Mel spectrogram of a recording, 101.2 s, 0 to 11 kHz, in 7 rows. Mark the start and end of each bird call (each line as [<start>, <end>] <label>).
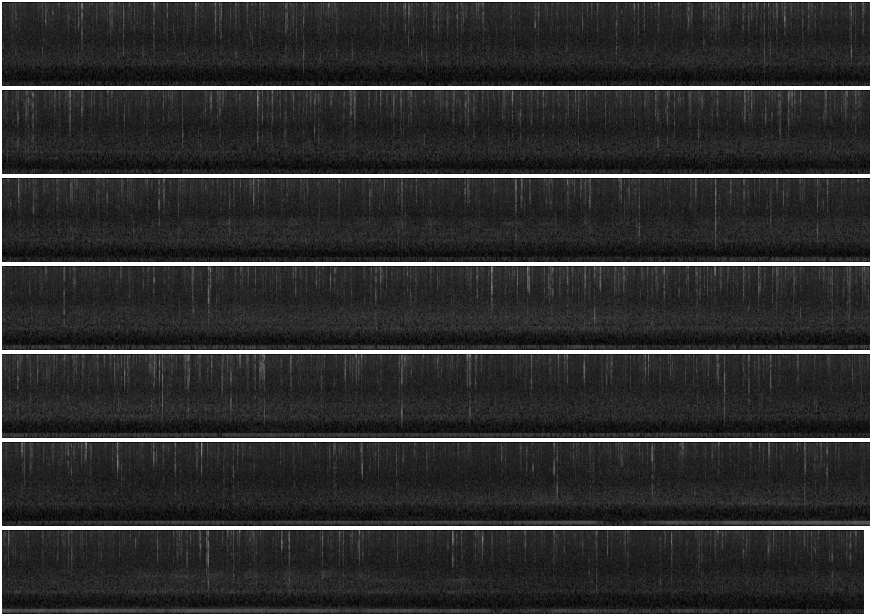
[31.79, 40.99] Mallard (Anas platyrhynchos)
[88.39, 93.69] Mallard (Anas platyrhynchos)
[92.69, 94.89] Canada Goose (Branta canadensis)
